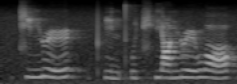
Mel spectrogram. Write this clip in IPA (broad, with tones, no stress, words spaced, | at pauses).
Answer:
t͡ɕi˧˥ŋɻɻ̩˧˥ | pʰi˨˩nt̪ʰu˦t͡ɕʰjɑ˧˥ŋɻɻ̩˧˥ wɔ˨˩˦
